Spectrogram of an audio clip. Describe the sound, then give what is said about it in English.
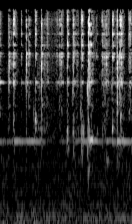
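Light clinking of salt being stirred to dissolve it in an experimental solution, many quick, bright taps and faint scrapes in an irregular stream with no talk. “Okay, now you're stirring. Stirring the salt to dissolve it all.”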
